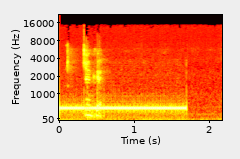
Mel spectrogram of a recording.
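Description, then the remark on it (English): A steady, loud telephone dial tone hums continuously for under two seconds before cutting off abruptly, with a brief burst of clatter or muffled voice near the start. “I'm going to congratulate this guy on his new phone.”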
